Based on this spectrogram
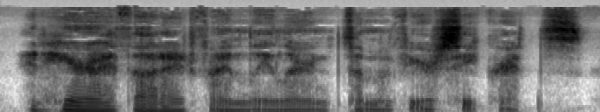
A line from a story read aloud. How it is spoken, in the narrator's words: he murmured flippantly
